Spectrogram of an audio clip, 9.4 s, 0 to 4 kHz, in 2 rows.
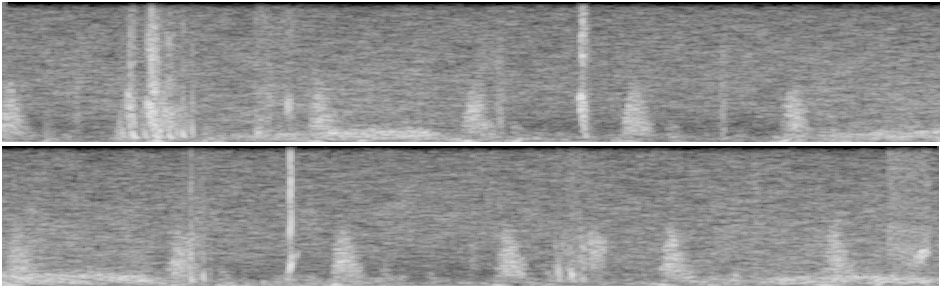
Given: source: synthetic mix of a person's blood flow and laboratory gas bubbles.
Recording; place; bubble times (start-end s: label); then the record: Doppler ultrasound of blood flow; subclavian vein
0.56-0.98 s: bubbles
1.25-1.34 s: bubbles
1.41-1.46 s: bubbles
2.87-2.97 s: bubbles
5.58-5.73 s: bubbles
6.09-6.17 s: bubbles
7.44-7.72 s: bubbles
9.10-9.33 s: bubbles
From the record:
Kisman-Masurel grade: 123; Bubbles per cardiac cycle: 1 to 2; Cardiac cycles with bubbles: 10 to 50%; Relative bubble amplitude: loud (0.450 to 0.775); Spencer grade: 2 (many but less than half of the cardiac periods contain bubble signals, singularly or in groups); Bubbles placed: anywhere in the cardiac cycle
